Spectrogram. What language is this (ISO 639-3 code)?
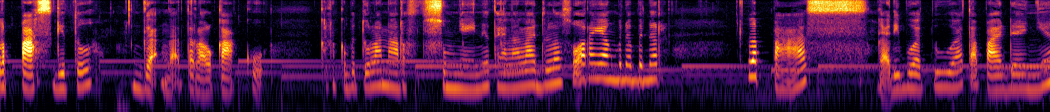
ind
